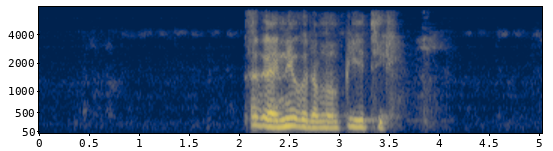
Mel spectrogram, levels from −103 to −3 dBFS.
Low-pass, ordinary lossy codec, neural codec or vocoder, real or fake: 7.2 kHz; AAC, 48 kbps; codec, 24 kHz, 3 kbps, HILCodec; fake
